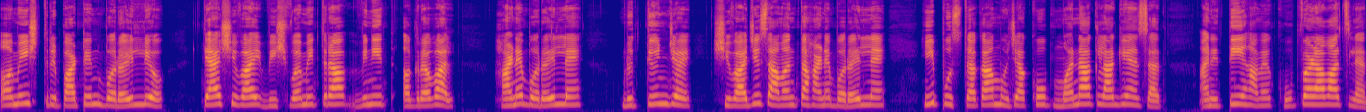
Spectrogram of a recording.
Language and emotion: Goan Konkani, neutral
